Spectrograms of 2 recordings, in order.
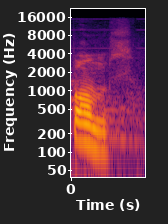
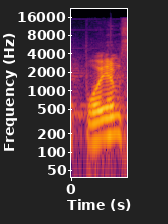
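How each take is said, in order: First: The middle vowel is dropped. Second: The middle vowel is fully pronounced. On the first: The speaker calls it right. "ई नहीं बोलते" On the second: The speaker calls it wrong. "पोयम्स नहीं होता"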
